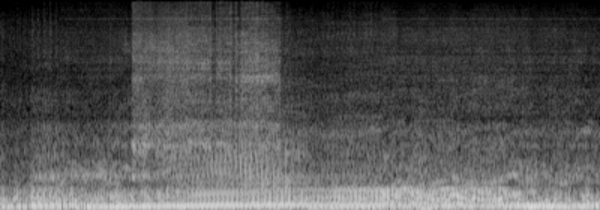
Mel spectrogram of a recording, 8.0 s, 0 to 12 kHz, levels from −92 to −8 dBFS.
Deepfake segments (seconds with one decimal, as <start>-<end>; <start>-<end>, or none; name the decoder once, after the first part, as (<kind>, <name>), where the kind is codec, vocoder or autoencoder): 0.8-2.5 (codec, SNAC); 5.1-8.0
